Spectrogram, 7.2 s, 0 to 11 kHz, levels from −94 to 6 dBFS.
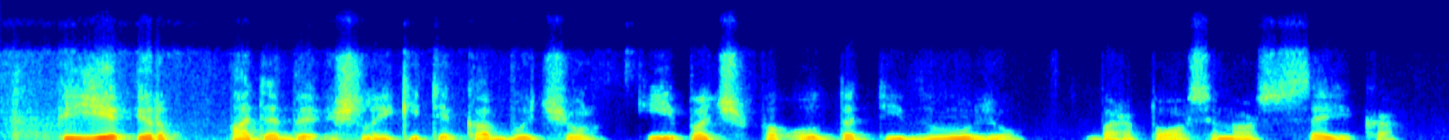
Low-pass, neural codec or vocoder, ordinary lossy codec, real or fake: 7.2 kHz; codec, 16 kHz, 0.5 kbps, X-Codec, HuBERT features, trained on LibriSpeech; Opus, 32 kbps; fake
